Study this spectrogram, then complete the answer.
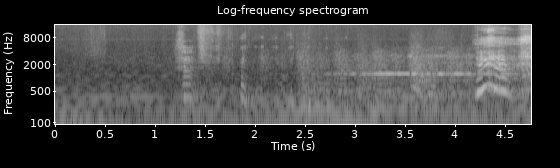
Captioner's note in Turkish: Gülüyor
